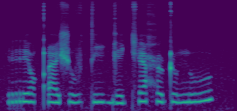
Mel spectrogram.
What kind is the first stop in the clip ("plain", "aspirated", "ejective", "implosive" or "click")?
ejective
